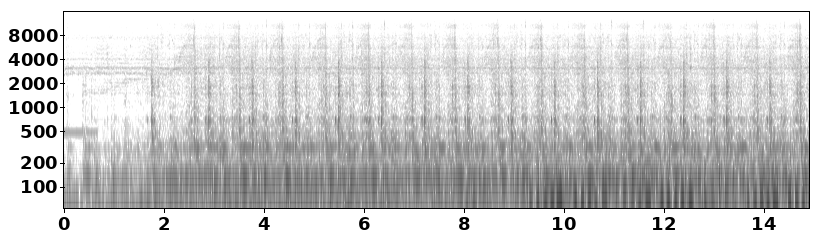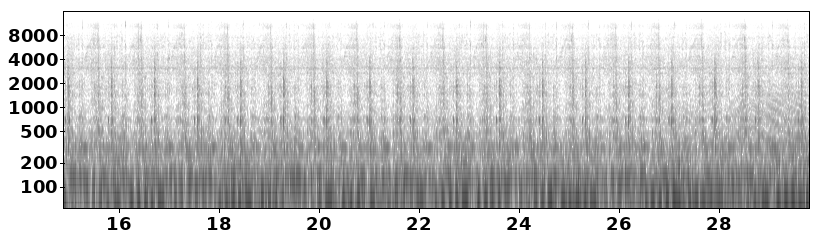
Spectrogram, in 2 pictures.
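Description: Rapid, evenly repeating mechanical clatter of a printing press, looped and layered into an experimental piece of music. About nine seconds in it grows louder as a deep pulsing low beat joins.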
